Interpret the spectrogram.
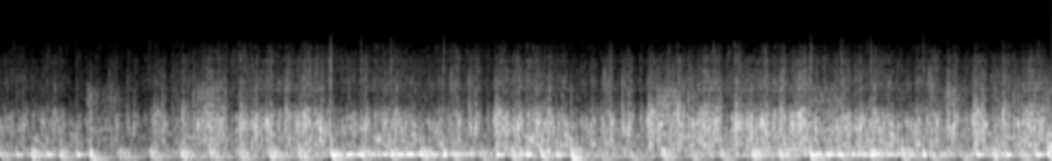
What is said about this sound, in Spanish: Urtubia y Coquerel ven aproximarse entre la neblina a decenas de hombres a caballo.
